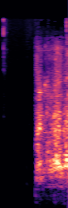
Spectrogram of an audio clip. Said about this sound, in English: Oh, damn dog and cat fight. Cat fight! Cat fight! Cat fight!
